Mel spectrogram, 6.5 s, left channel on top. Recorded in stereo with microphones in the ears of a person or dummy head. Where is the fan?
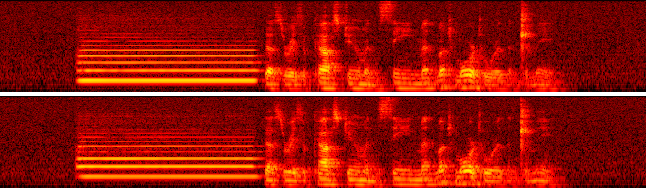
No fan in this recording.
